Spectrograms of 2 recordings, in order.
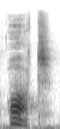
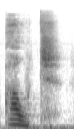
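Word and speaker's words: אות: Vav is sometimes pronounced aw. It's like an O sound. So the word is pronounced ot, or out, and it means word.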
